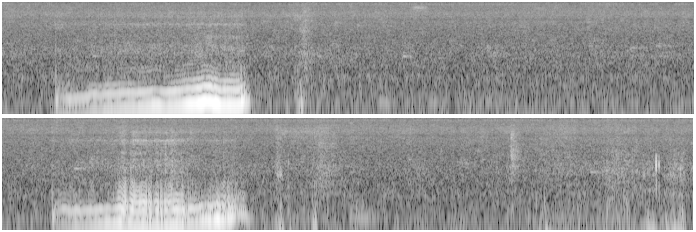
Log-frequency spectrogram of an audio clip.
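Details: Uno, a pet dog, snoring loudly: two long, rough, low rumbling snores about two seconds each, separated by roughly five seconds of quiet breathing, with faint small clicks in between.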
